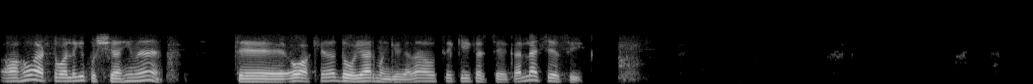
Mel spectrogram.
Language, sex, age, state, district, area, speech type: Dogri, male, 18-30, Jammu and Kashmir, Samba, rural, conversation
